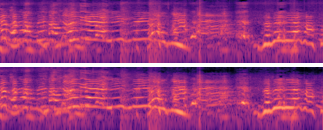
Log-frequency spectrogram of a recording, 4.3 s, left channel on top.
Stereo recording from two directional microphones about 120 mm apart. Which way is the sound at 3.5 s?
5° right (ahead or behind).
